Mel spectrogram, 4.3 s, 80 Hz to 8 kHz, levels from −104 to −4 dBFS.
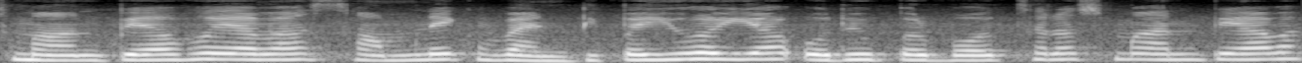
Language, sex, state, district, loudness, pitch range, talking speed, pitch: Punjabi, female, Punjab, Kapurthala, -15 LUFS, 235-265 Hz, 235 wpm, 255 Hz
